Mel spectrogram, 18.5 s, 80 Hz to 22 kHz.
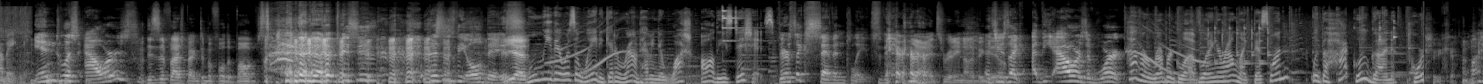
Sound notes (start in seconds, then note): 3.3 laughs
